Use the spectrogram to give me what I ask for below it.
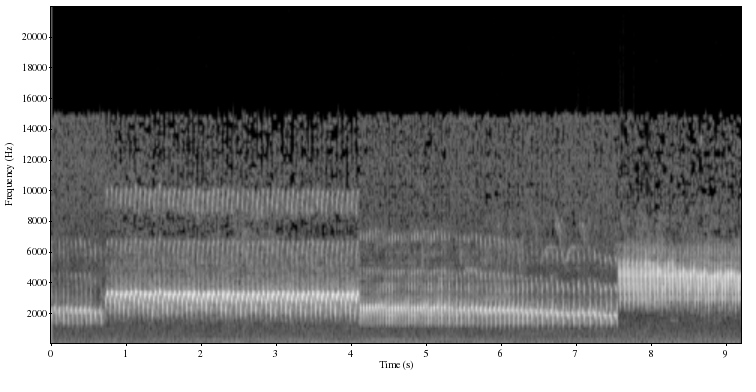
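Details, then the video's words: Belgian canary song for teaching canaries: a succession of rapid trill tours, a low one, a loud higher one, a lower rolling one, then a high buzzy phrase. "Canto para ensinar canário belga,Canto treinar canário belga."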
